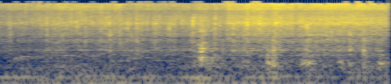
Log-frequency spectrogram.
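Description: Onions, green chillies, cumin and seasoning seeds fry in oil in a clay pot, giving a steady close hiss and sizzle with occasional crackles and stirring scrapes.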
